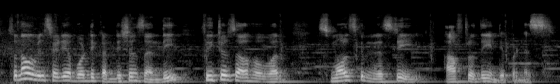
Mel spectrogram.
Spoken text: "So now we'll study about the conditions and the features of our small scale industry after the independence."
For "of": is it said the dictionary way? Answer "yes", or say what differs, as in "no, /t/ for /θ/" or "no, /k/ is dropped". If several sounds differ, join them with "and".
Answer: yes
